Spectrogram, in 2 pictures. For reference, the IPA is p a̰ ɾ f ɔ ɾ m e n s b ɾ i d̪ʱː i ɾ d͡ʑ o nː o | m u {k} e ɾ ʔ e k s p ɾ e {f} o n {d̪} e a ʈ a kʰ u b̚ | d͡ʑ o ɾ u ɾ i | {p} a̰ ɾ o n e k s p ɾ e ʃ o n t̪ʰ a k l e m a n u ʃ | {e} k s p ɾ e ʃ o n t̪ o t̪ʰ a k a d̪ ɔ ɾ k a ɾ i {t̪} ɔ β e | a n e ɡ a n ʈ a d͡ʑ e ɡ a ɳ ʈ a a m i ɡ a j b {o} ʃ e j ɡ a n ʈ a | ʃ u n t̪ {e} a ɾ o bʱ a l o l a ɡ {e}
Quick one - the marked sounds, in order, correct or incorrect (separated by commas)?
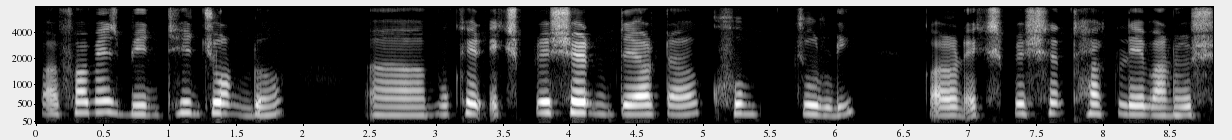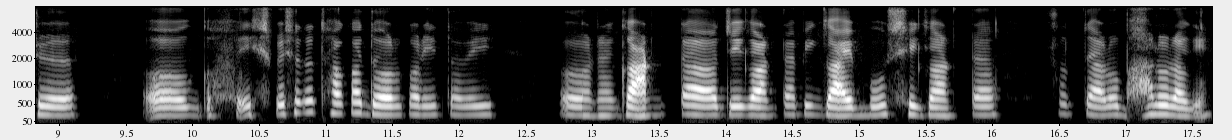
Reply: incorrect, incorrect, correct, incorrect, correct, correct, correct, correct, correct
